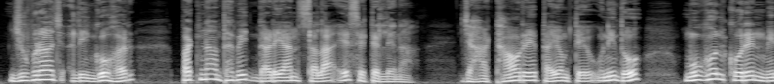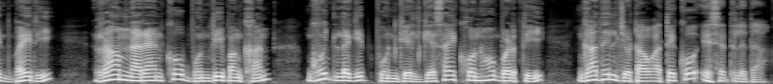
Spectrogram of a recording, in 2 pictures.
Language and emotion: Santali, neutral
